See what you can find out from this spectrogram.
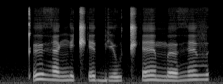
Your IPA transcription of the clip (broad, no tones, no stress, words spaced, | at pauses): kʼøɦæŋet͡ʃʼe bʲøw t͡ʃʼɛ mœɦɛv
